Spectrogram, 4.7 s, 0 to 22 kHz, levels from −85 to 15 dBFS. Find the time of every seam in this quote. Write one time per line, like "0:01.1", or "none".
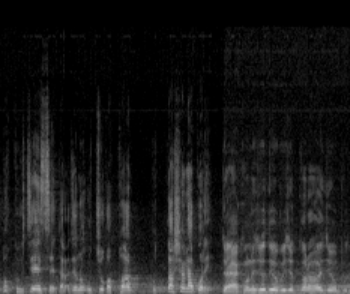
0:02.9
